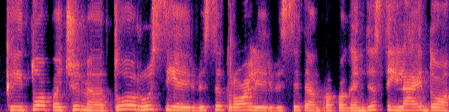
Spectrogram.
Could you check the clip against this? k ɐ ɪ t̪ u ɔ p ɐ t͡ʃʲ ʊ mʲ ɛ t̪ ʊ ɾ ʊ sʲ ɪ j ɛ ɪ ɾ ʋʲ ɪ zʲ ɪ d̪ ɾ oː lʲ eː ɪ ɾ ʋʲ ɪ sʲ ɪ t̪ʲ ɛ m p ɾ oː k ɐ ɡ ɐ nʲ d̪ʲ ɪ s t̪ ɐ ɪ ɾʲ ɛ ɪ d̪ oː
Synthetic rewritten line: k ɐ ɪ t̪ u ɔ p ɐ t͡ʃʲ ʊ mʲ ɛ t̪ ʊ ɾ ʊ sʲ ɪ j ɛ ɪ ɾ ʋʲ ɪ sʲ ɪ t̪ ɾ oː lʲ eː ɪ ɾ ʋʲ ɪ sʲ ɪ t̪ʲ ɛ n p ɾ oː p ɐ ɡ ɐ nʲ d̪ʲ ɪ s t̪ ɐ ɪ lʲ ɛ ɪ d̪ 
